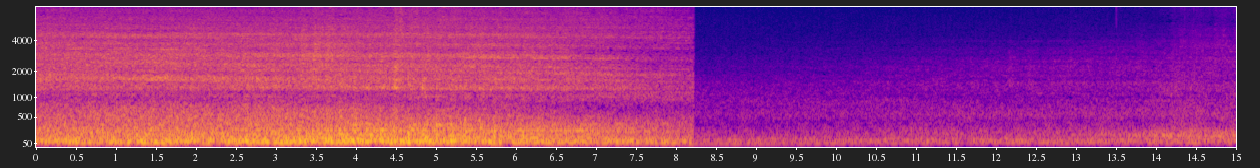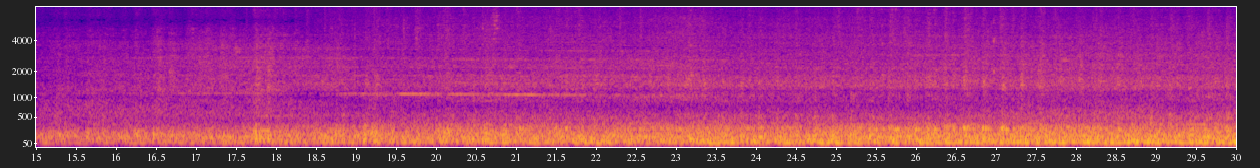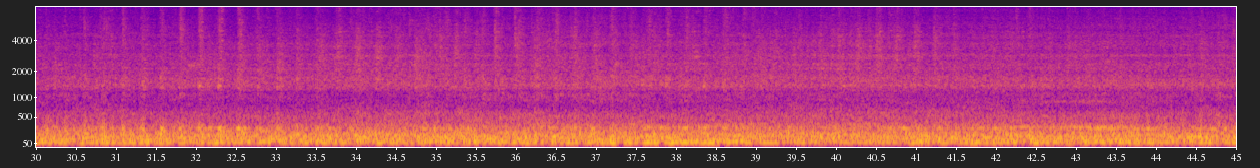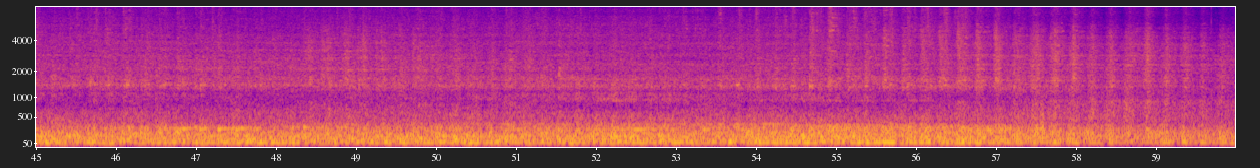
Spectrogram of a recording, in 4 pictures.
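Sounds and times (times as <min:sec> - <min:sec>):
train wheels rumbling: 0:00.0 - 0:08.4, 0:10.4 - 0:59.9
wheels clicking over track: 0:16.2 - 0:59.9.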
